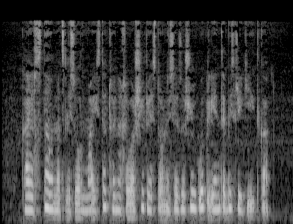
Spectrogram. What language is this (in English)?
Georgian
